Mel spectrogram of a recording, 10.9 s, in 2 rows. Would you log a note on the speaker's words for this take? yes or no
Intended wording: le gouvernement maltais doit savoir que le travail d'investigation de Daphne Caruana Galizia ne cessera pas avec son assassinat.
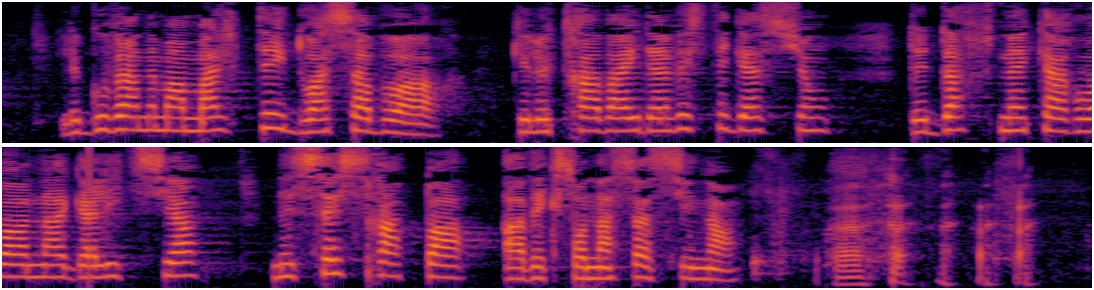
no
